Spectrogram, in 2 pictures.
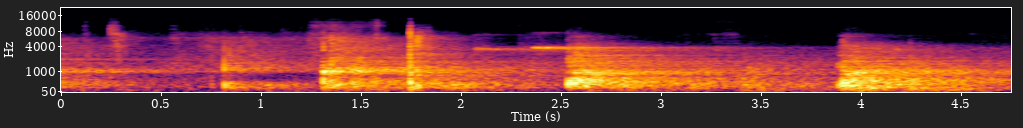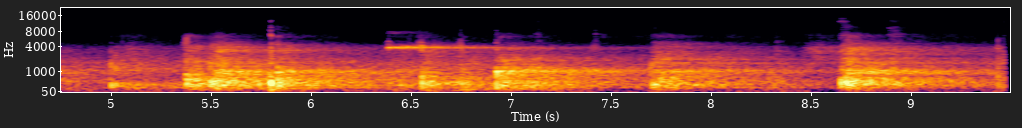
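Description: Tennis rally on an indoor hard court: a series of sharp pops from racket strikes and ball bounces, roughly one a second, each echoing in the large hall.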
